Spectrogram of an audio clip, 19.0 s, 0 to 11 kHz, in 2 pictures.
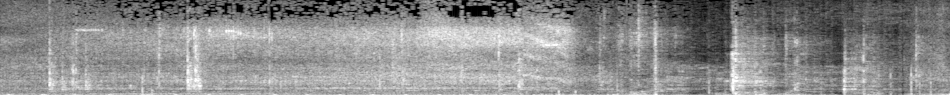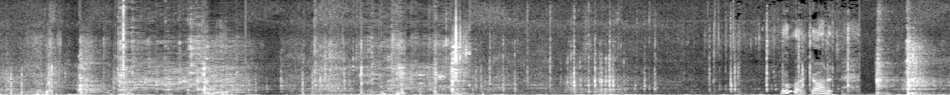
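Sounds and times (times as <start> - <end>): scooter knocks and clatters: 0.0 - 17.4, 18.2 - 19.0
scooter wheels rolling on pavement: 0.0 - 19.0.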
